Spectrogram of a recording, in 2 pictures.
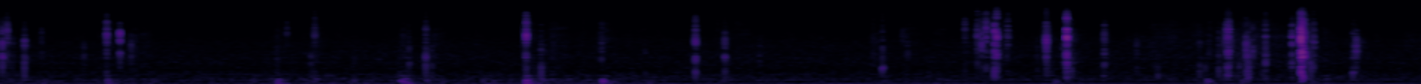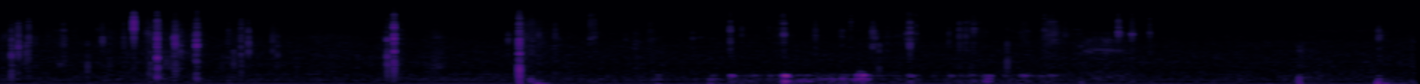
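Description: Faint, irregular crinkling and crackling of a glossy packaging pouch being handled, the crackles coming thickest through the middle.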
